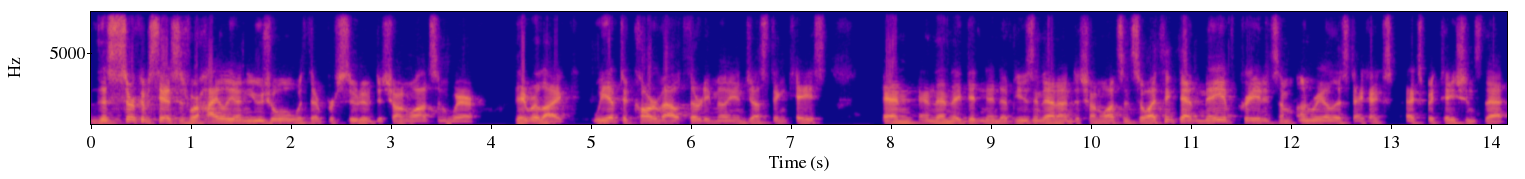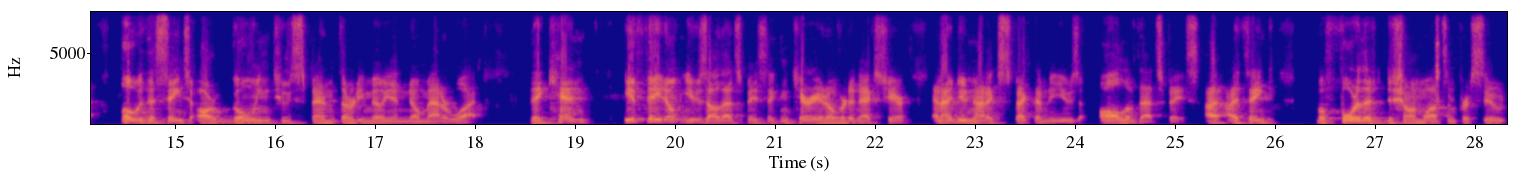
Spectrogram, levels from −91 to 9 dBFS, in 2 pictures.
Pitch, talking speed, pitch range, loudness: 120 Hz, 210 wpm, 115-130 Hz, -24 LUFS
